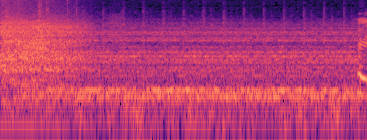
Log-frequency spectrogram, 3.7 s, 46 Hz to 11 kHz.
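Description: A 5kW Chinese diesel heater runs outside a Renault Trafic campervan, giving a steady droning mechanical hum with a low rumble. It is heard alone, with a faint click at the end.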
